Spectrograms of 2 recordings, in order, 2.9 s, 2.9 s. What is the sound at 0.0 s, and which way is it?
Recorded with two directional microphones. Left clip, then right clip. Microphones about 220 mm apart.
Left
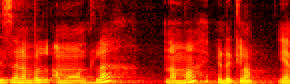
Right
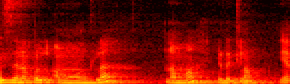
A woman's voice, 50° left (ahead or behind).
